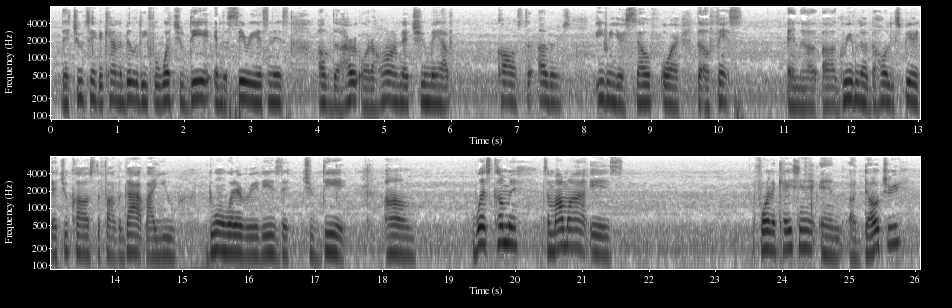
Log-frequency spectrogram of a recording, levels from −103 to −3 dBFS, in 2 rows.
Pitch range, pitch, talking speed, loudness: 165-200 Hz, 175 Hz, 145 wpm, -26 LUFS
